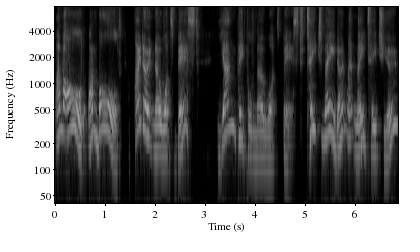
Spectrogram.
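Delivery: passionate, heartfelt outburst. Speaking to listeners and admitting it, getting a bit passionate. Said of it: "I'm getting a bit passionate".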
